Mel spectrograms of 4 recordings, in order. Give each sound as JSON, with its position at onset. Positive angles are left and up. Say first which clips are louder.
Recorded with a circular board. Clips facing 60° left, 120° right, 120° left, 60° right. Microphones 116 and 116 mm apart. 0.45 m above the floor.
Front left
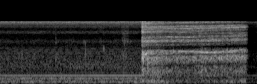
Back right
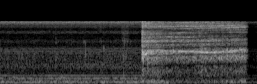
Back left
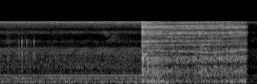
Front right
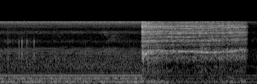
{"t": 1.4, "sound": "a scream", "louder": "even, back left 7 dB", "azimuth_deg": 115}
